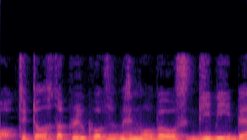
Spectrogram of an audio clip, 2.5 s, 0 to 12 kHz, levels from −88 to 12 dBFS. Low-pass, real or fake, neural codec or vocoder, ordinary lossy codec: 7.2 kHz; fake; codec, 16 kHz, 0.5 kbps, FunCodec, trained on LibriTTS, 25 frames a second; MP3, 64 kbps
